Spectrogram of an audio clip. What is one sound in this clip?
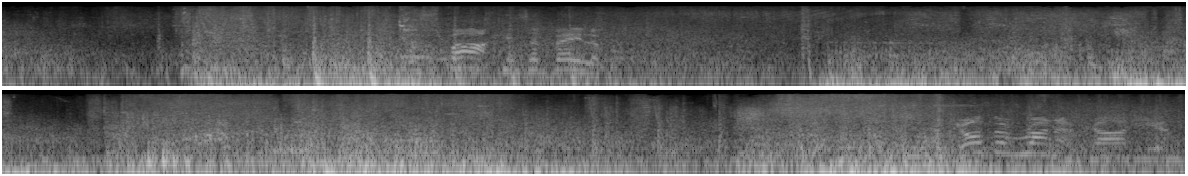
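Energy blasts crackle and hum.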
